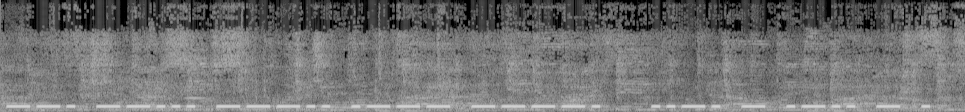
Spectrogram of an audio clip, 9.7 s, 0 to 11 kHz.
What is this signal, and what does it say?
Morse code, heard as a keyed tone, machine-sent, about 16 wpm, 600 Hz, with room echo and the noise of a cafe. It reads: G78J9 FTLTE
